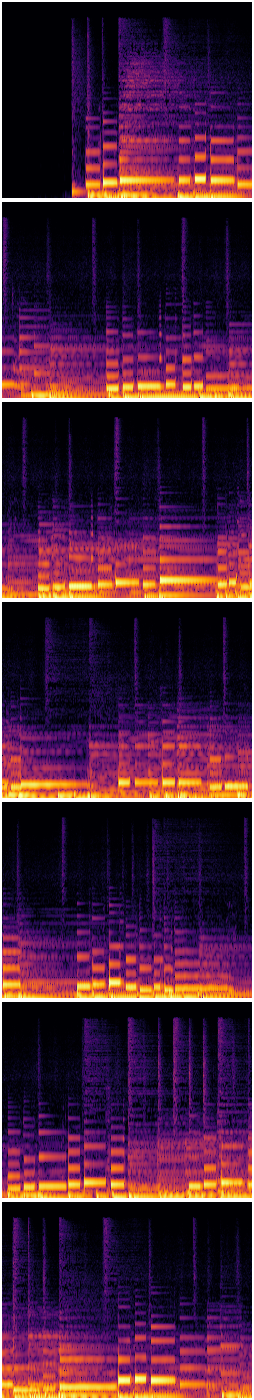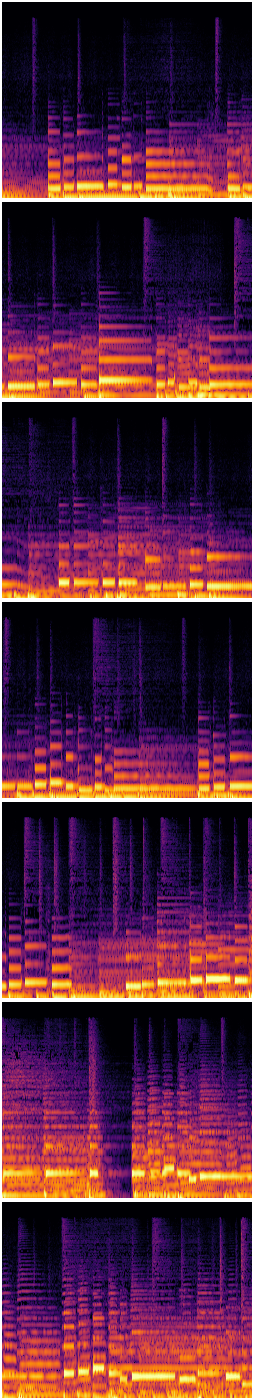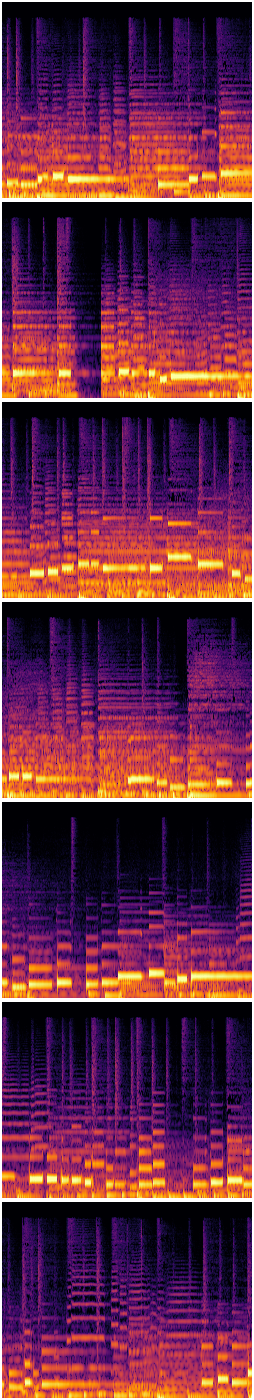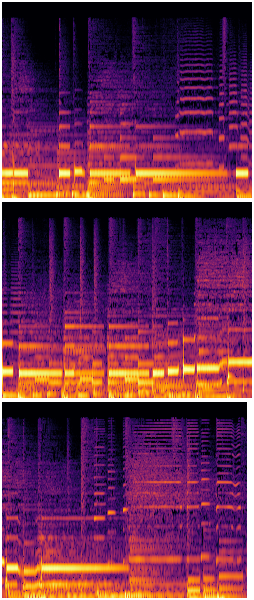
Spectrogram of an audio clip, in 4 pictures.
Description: contemporary jazz album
